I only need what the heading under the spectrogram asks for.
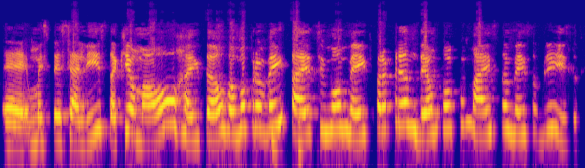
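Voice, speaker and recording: A woman hosting a live interview, asking gentle questions in a hesitant way with many pauses. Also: high-pitched, lo-fi sound. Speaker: host.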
